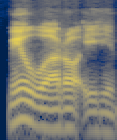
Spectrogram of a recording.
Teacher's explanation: Nun mati ketemu wow, jadi berubah wow. Min jadi miu ya. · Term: idgham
